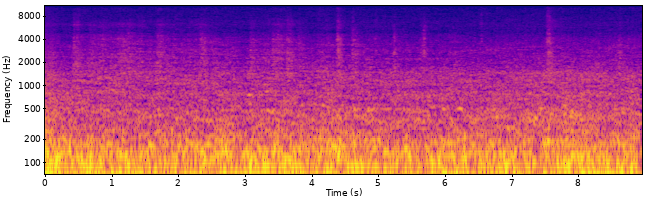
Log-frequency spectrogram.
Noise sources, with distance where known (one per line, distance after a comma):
background noise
